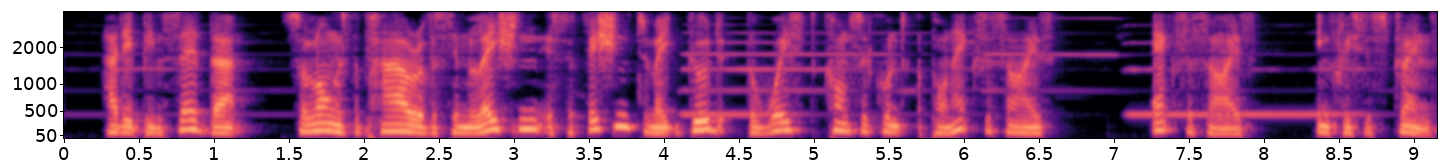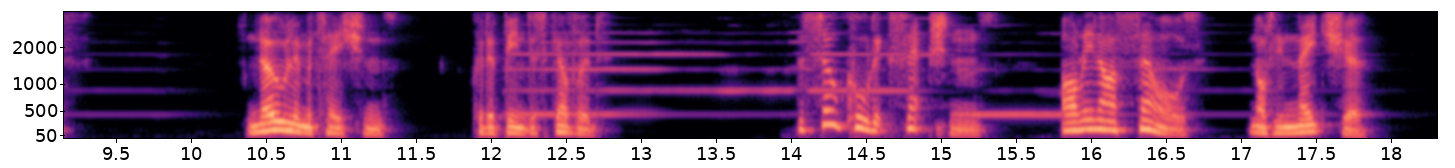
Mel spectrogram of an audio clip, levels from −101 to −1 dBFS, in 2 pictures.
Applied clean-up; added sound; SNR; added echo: classical method log-MMSE.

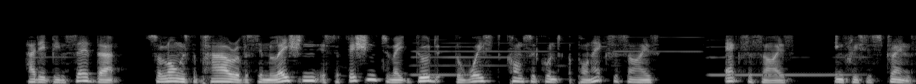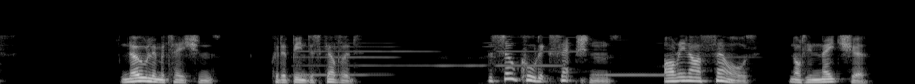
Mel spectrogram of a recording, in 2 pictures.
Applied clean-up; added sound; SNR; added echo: classical method Wiener filter.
